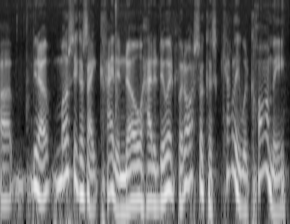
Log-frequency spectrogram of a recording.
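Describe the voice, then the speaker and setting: A man's voice: mid-range voice, sing-song, brisk. A man in his sixties hosting a radio talk show, chatting casually, rambling with frequent restarts. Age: 60s.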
